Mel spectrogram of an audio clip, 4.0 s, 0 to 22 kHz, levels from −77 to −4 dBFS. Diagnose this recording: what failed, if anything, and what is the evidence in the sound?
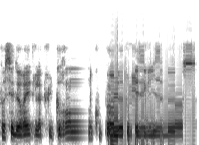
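Network and jitter buffer stage: right after "la plus", from 1.43 to 1.78 s, there's a call audio freeze. The last sound stretches into a fading buzz, then speech resumes intact, likely from delayed packets.

Same stage, from 2.16 s to the end: robotic sound from repeated short buffers. A rigid 94 Hz buzz rides the speech, most likely short chunks of about 10.7 ms replayed over most of that stretch.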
